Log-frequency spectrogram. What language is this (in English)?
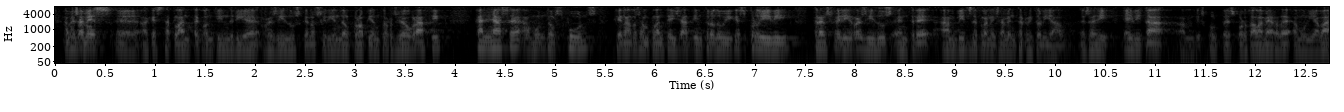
Catalan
